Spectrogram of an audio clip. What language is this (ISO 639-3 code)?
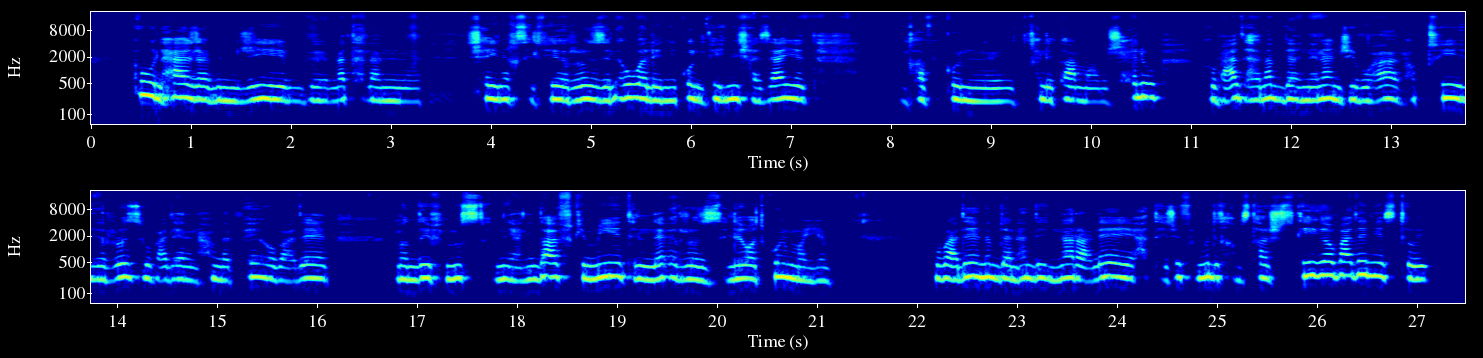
ayl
